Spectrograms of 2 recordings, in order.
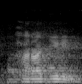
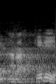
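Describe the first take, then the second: First: "harakiri" as one word, ha-ra-ki-ri, starting with a clear h; correct reading. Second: "arah kiri" said as two words, a-rah ki-ri, the way people misread it; wrong reading. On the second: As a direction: say "arah kiri" like "toward the left". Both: Shown as a demonstration. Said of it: "Bukan arah kiri ya".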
